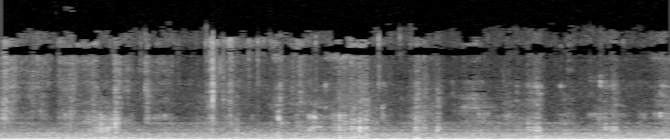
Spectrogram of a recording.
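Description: Mouth biting into and chewing a Popeyes fried chicken sandwich, with faint, irregular crunches of the breaded crust. A steady low hum runs underneath.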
